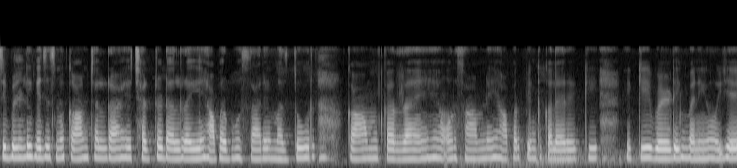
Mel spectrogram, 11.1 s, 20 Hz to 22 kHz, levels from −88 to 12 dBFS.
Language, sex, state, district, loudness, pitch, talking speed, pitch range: Hindi, female, Bihar, Kishanganj, -15 LUFS, 195 Hz, 175 wpm, 185-205 Hz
